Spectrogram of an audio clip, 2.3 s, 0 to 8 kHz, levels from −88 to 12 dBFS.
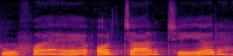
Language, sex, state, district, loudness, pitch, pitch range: Hindi, female, Jharkhand, Garhwa, -16 LUFS, 280 Hz, 260-295 Hz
